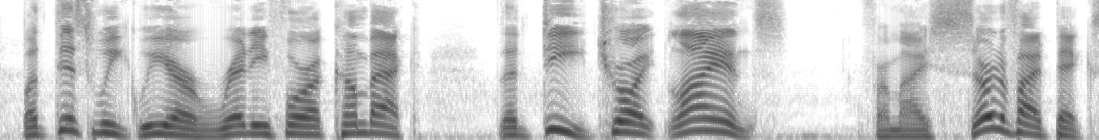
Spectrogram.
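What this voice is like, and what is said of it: Yelling loudly. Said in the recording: “Why are you yelling at me?”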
